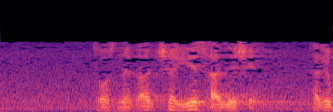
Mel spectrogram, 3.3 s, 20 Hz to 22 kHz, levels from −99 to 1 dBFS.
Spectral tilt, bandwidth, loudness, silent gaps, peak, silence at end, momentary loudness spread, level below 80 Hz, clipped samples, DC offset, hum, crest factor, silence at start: -10 dB/octave; 5 kHz; -24 LUFS; none; -6 dBFS; 0 s; 20 LU; -52 dBFS; under 0.1%; under 0.1%; none; 20 dB; 0 s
